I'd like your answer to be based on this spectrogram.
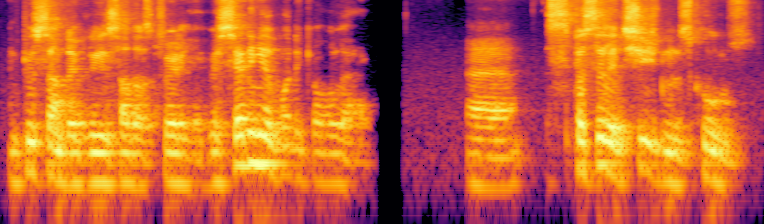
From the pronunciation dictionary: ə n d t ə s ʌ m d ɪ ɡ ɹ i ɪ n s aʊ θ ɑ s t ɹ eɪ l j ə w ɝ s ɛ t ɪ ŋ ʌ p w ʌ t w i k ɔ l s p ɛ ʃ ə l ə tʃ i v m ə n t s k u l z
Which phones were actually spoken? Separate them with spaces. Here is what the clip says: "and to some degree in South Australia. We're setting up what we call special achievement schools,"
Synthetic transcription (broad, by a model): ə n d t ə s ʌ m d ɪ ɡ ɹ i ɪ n s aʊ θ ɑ s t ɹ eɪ l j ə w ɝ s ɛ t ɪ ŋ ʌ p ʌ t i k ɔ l s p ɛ s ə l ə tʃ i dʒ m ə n s k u l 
